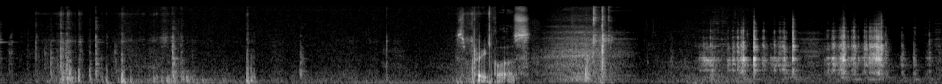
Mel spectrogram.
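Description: Metal parts clink and knock as they are handled.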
